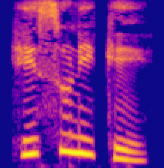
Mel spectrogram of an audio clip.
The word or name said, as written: ಹುಸಿನಗೆ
